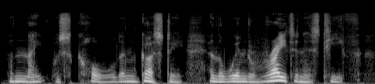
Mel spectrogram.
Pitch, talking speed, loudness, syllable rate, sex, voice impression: 125 Hz, 210 wpm, -21 LUFS, 4.4 syllables/s, male, masculine, middle-aged, slightly tensed, powerful, slightly hard, muffled, slightly raspy, cool, intellectual, slightly mature, wild, lively, strict, sharp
